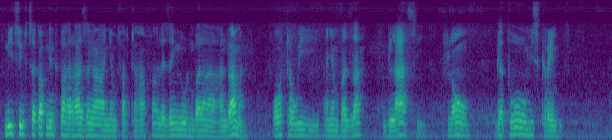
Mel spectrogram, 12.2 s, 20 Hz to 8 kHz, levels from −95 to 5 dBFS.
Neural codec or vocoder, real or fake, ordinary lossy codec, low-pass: none; real; none; none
